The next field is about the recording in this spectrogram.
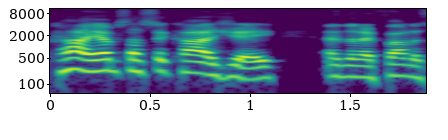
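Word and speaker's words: Calle: for her soap operas like hi i'm sasa kaje and then i found a second source and said it's pronounced kaje even though it sells looks like it says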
